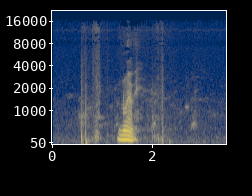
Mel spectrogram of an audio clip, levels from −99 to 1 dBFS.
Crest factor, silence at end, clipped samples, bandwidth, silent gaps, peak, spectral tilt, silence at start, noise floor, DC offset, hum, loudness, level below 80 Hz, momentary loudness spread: 20 dB; 1.25 s; under 0.1%; 13.5 kHz; none; -2 dBFS; -9 dB/octave; 0.65 s; -57 dBFS; under 0.1%; none; -18 LUFS; -44 dBFS; 27 LU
